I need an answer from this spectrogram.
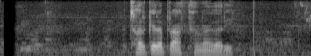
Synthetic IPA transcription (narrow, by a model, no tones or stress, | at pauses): t͡sʰʌrkeɾʌprart̪ʰʌnaɡʌɾi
